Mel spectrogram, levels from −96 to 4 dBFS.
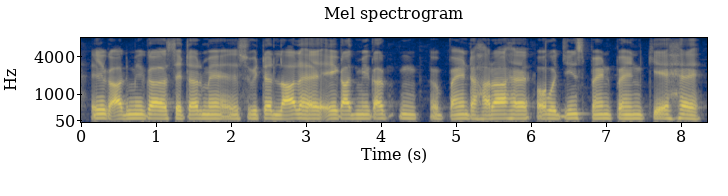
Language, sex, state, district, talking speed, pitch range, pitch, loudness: Hindi, male, Bihar, Kishanganj, 150 wpm, 140-145 Hz, 140 Hz, -14 LUFS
